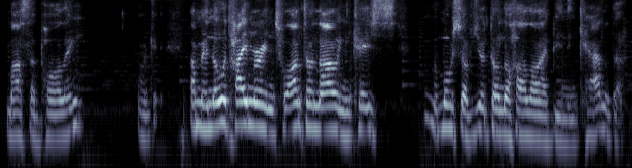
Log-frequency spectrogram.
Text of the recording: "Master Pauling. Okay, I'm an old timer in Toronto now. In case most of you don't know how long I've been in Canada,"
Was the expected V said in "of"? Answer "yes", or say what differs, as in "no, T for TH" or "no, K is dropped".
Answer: yes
